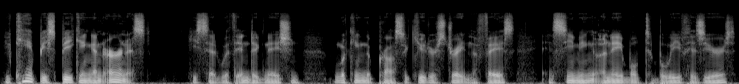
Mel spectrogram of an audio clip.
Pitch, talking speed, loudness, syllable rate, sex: 80 Hz, 195 wpm, -21 LUFS, 6.0 syllables/s, male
